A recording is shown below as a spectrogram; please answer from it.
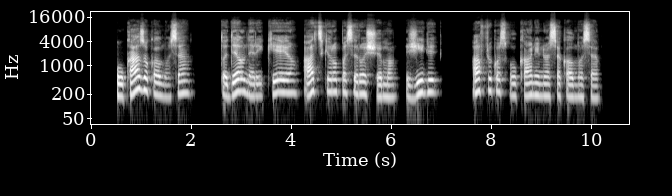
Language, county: Lithuanian, Vilnius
